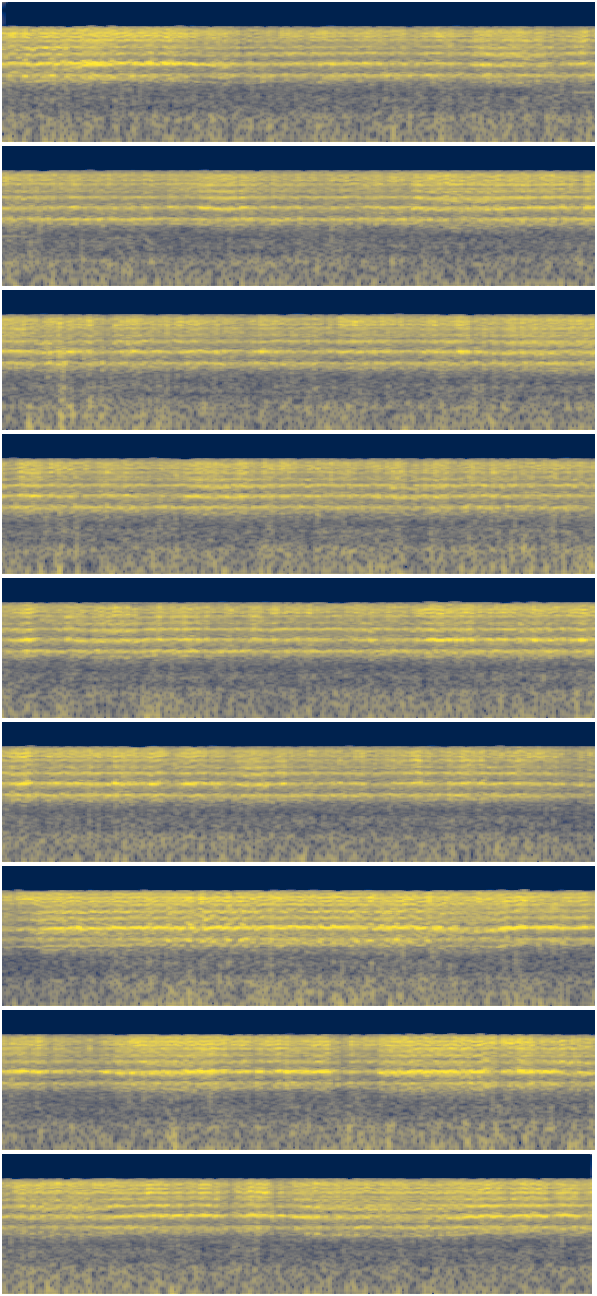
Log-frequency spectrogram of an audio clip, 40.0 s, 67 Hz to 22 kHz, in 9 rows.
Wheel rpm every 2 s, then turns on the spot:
210, 230, 230, 230, 230, 230, 220, 230, 230, 230, 230, 240, 230, 210, 190, 210, 220, 220, 230, 220.
none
